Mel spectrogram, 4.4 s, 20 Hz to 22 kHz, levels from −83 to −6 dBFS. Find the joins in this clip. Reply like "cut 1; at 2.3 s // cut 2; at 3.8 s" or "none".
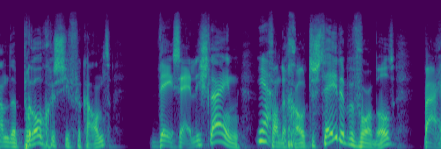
none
